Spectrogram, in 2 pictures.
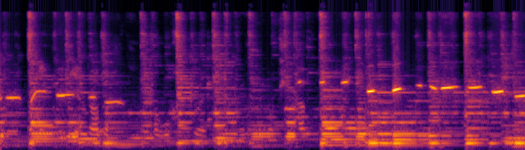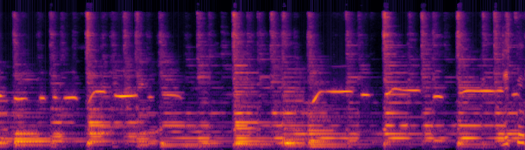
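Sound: music playing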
